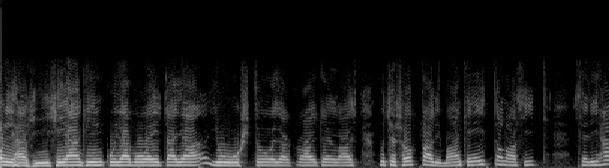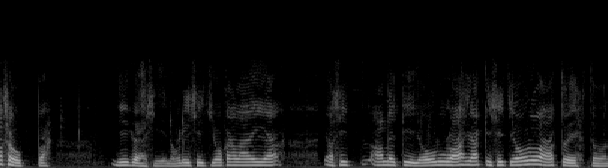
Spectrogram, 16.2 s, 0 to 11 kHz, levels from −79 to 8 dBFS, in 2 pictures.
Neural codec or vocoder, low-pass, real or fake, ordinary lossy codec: none; 7.2 kHz; real; none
